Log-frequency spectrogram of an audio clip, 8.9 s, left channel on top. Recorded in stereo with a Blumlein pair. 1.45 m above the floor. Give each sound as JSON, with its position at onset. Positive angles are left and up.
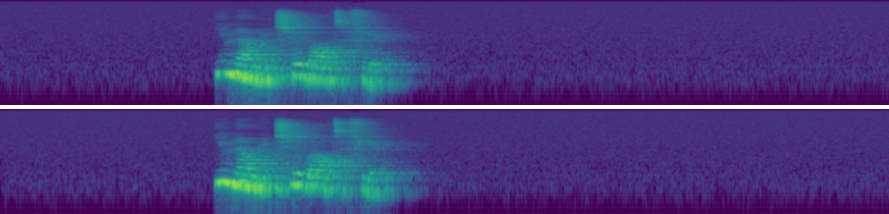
{"t": 2.1, "sound": "a woman speaking", "azimuth_deg": -65, "distance_m": 1.7}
